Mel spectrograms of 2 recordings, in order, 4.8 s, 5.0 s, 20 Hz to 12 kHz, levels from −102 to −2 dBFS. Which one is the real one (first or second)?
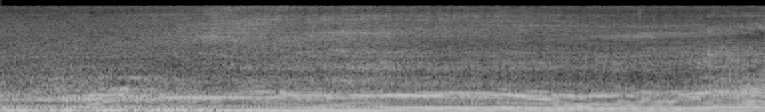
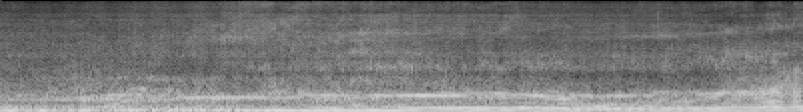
first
